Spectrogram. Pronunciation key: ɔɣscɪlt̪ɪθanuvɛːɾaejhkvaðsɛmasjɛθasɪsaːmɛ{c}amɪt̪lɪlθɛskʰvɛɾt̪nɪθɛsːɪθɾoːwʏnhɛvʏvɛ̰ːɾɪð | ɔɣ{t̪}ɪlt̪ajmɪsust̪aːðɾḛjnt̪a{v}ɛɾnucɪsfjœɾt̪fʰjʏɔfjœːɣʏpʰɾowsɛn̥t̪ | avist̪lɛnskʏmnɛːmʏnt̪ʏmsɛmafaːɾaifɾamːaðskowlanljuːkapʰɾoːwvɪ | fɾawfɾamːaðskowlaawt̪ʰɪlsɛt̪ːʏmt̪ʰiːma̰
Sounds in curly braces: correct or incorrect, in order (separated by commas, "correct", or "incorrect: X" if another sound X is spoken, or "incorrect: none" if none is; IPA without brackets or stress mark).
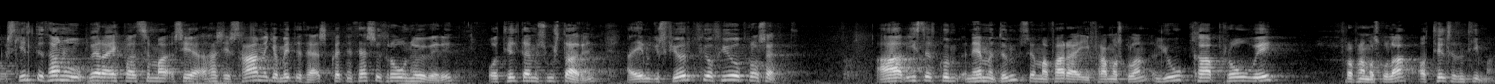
correct, incorrect: t̪ʰ, incorrect: ð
